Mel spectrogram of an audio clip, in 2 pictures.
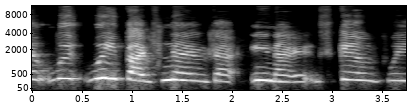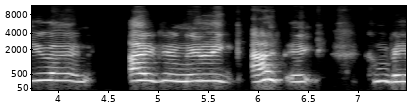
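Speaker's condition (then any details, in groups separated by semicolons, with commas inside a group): Cerebral palsy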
